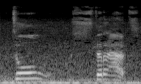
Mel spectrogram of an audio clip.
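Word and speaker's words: Tolstraat: It's pronounced the Tolstrad, my friend.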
